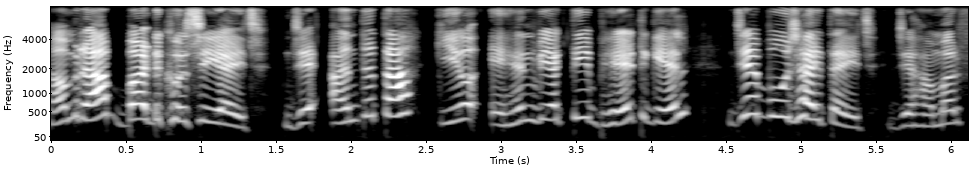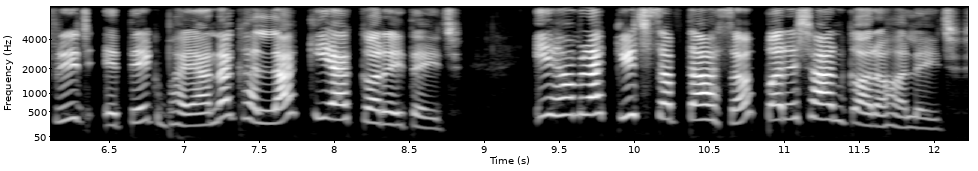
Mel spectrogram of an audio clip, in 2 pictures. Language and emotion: Maithili, happy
